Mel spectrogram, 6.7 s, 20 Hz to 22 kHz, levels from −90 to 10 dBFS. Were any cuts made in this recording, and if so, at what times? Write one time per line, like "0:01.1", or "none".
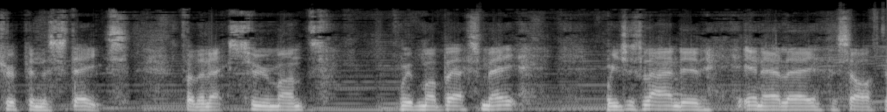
none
